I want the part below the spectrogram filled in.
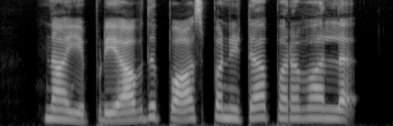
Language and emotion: Tamil, sad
